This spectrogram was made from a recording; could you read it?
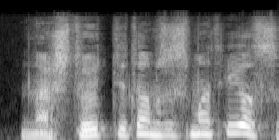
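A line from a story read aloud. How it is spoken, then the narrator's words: Anxious, frightened question. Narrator (Russian): спросил он встревоженным голосом, так как теперь сыщика пугало решительно все, особенно то, чего он не мог видеть или чего не понимал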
